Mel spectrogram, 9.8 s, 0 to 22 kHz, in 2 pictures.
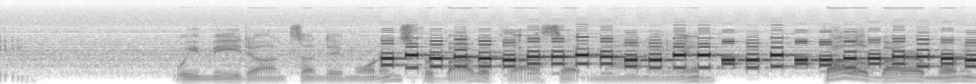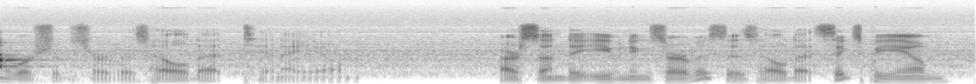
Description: DTMF, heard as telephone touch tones, dialled by machine, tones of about 60 ms, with speech in English. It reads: 8A5654##D#41AA*1B*720#604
